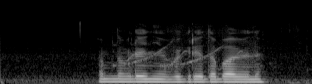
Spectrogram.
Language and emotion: Russian, neutral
